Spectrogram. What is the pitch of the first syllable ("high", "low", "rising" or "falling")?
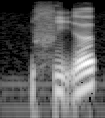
rising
